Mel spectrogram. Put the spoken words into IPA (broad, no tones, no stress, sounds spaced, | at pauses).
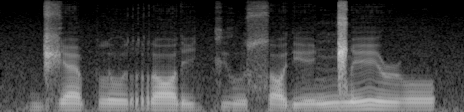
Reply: d͡ʒ æ p l o r ɒ ɾ i kʲ u s ɒ ɾʲ e ŋ͡ǁ e ɹ o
